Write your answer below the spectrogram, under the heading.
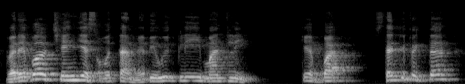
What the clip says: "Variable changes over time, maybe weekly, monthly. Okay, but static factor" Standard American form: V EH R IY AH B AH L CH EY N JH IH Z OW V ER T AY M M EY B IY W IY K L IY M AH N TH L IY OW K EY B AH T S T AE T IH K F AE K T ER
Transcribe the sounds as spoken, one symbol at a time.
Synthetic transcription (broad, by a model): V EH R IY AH B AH L CH EY N JH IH S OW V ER T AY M M EY B IY W IY K L IY M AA N T L IY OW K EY B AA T S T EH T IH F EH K T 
